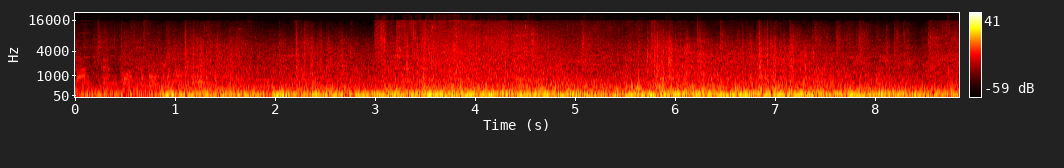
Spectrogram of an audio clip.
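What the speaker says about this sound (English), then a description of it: "firing the AC-20s on the King Crab here, that even sort of rocks the mech" Heavy, booming AC-20 autocannon fire from a King Crab mech in MechWarrior 5, a dense continuous barrage of blasts and rumbling mechanical noise, with a voice speaking partly underneath.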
